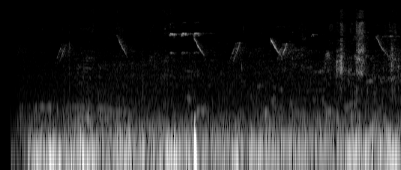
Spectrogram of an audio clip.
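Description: Small birds chirping: scattered short, high, falling chirps every half second or so, over a low steady rumble. A single sharp click about two and a half seconds in.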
